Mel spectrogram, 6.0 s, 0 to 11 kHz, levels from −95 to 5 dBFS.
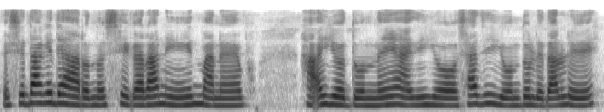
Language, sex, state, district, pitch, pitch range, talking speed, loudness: Chakma, female, Tripura, West Tripura, 225 Hz, 215-245 Hz, 130 wpm, -18 LUFS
